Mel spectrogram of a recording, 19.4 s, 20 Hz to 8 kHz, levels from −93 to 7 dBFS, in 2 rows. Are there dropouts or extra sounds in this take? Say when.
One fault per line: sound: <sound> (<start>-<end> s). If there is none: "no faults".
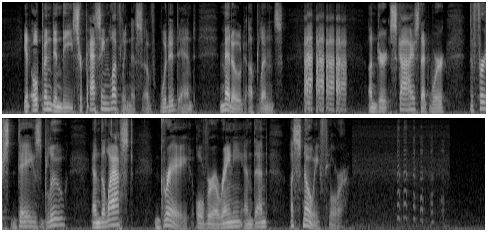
sound: laugh (6.0-6.9 s)
sound: laugh (17.6-18.6 s)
